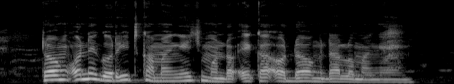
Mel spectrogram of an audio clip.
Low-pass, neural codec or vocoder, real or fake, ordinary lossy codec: none; none; real; none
